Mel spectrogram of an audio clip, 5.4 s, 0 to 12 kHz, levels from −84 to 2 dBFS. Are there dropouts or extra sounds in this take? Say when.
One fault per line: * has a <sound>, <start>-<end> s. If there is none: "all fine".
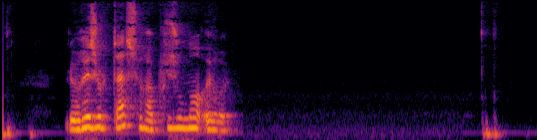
all fine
